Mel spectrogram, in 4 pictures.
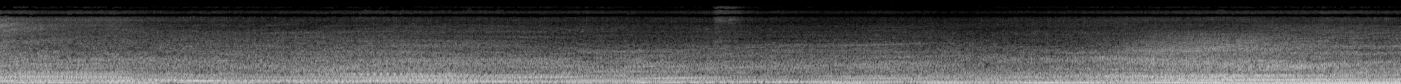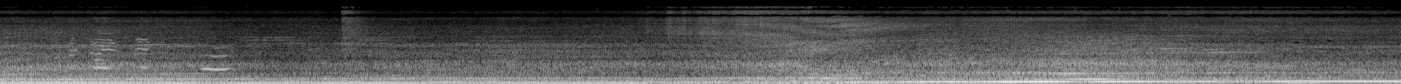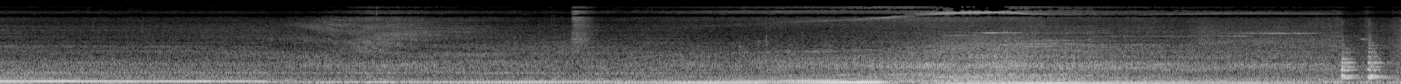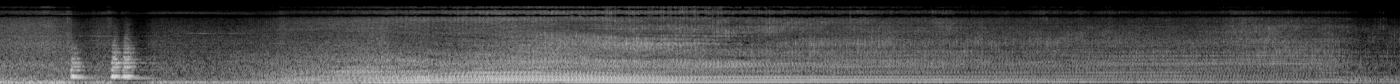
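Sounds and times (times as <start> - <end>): diesel bus engines pulling away: 0.0 - 56.0
horn toots: 40.8 - 43.7.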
